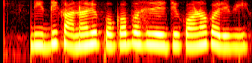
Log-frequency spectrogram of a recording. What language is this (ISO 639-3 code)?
ori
